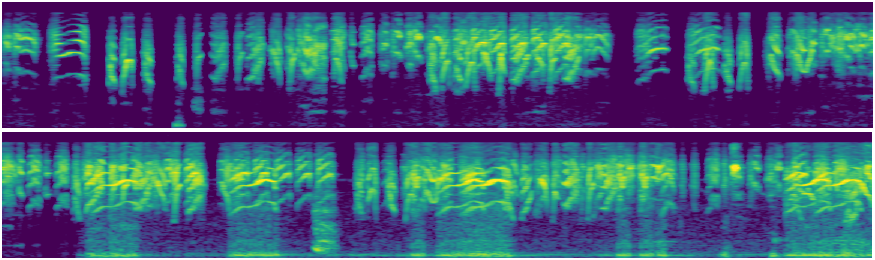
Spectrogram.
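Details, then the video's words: Crimson sunbird (sogon) lure song: a long run of rapid, very high ticking chirps that swells into dense, sweeping twitters and trills, with faint low thuds in places. "Suara pancingan burung sogon"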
